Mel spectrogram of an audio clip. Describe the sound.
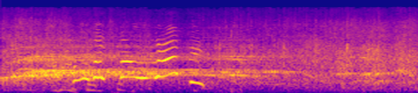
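An audience claps steadily, a dense wash of many hands, with a few voices and whoops rising briefly above the applause before it eases slightly toward the end.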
